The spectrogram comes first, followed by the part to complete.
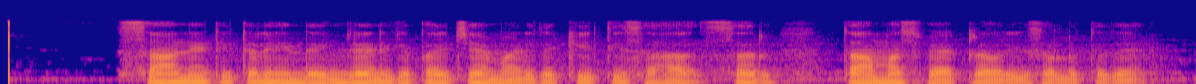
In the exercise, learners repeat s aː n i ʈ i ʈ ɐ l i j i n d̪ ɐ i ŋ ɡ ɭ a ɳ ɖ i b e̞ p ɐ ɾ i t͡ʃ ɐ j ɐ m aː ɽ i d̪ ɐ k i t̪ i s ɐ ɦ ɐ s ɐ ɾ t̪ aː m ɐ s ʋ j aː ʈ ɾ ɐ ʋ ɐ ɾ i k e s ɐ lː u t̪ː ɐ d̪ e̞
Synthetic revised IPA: s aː n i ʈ i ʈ ɐ l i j i n d̪ ɐ i ŋ ɡ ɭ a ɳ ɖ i ɡ e̞ p ɐ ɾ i t͡ʃ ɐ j ɐ m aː ɽ i d̪ ɐ k i t̪ i s ɐ ɦ ɐ s ɐ ɾ t̪ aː m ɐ s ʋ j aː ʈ ɾ ɐ ʋ ɐ ɾ i ɡ e s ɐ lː u t̪ː ɐ d̪ e̞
